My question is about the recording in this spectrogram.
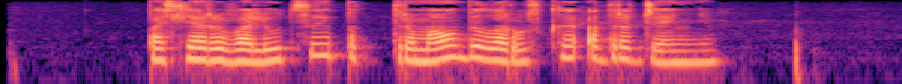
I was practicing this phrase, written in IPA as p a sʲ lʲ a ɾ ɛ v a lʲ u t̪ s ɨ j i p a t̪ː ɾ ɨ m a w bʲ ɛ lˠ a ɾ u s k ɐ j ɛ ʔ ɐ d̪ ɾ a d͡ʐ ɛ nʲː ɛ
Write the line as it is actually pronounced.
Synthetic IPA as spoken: p a sʲ lʲ a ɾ ɛ v a lʲ u t̪ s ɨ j i p ɐ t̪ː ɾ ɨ m a w bʲ ɛ lˠ a ɾ u s k ɐ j ɛ ʔ ɐ d̪ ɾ a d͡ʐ ɛ nʲː ɛ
